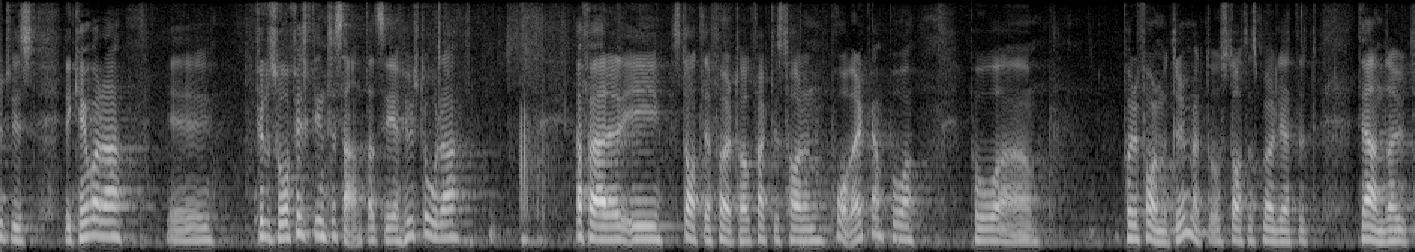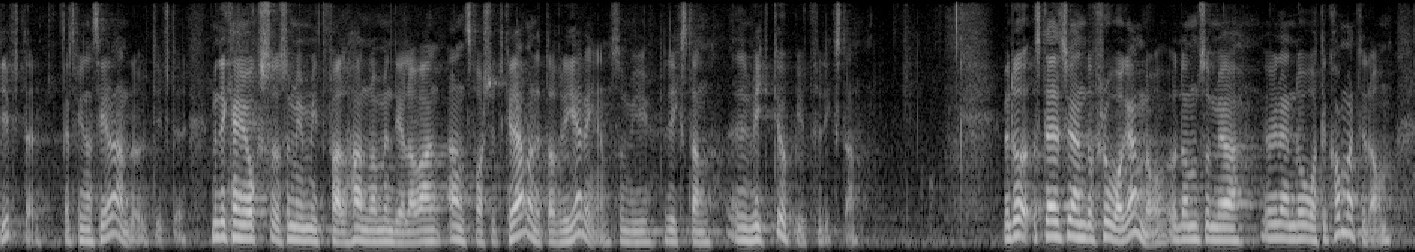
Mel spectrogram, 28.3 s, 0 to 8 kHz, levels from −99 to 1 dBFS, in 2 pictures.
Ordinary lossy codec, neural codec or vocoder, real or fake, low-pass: none; none; real; none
